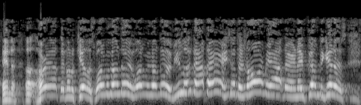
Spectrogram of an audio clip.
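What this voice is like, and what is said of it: South Carolina Southern accent. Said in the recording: “I'm putting it in my own South Carolina dialect.”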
